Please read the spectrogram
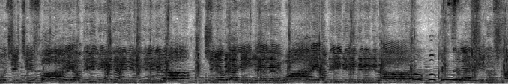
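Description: Mixed choir of women's and men's voices singing a Romanian folk song, loud and unbroken.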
